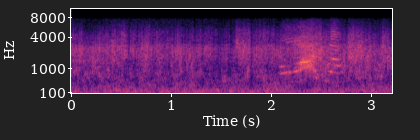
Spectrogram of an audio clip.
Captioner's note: lava bubbles & flows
